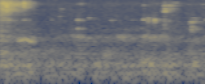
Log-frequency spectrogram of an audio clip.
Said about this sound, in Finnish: rouskutellaan maapähkinöitä.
